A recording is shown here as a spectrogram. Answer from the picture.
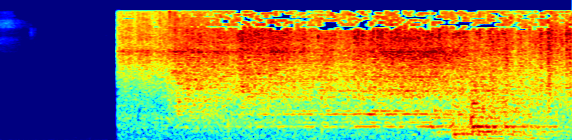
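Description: Dead silence for almost a second, then a TV drama's soundtrack cuts in abruptly: background music with steady held notes over a dense noisy bed.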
